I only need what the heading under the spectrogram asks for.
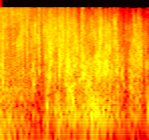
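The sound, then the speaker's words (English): A loud, wet splat of thick orange goop hitting hard against glass, followed by a dense, sloshing spatter as it sprays wide across the glass for a moment. No one speaks. “The goop jolted at the glass between them and hit it hard, making a wide orange splatter spray the view between them.”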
